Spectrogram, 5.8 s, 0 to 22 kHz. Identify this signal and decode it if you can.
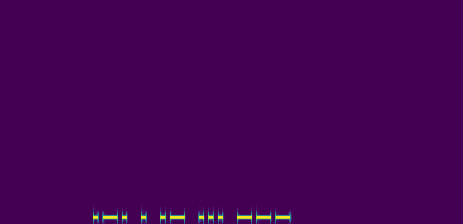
Morse code, heard as a keyed tone, about 20 wpm, 700 Hz. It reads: REASO
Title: Build A Word - 5 Letters At A Time - 10-Letter Words - 20wpm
